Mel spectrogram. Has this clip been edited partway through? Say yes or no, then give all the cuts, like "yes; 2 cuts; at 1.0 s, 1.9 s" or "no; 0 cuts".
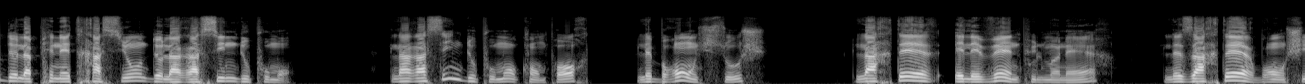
no; 0 cuts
